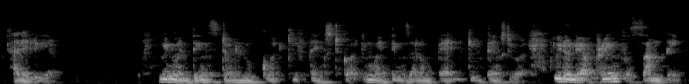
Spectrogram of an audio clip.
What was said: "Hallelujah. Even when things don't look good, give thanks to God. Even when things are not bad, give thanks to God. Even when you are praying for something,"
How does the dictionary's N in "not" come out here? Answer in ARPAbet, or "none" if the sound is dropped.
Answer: L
